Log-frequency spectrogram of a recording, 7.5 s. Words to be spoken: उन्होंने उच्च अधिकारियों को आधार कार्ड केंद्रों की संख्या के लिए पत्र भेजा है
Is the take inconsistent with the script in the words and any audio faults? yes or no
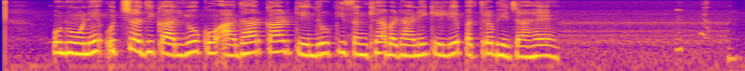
yes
